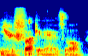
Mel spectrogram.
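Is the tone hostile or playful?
playful. It is said in a warm, joking tone. The speaker means it as friendly teasing. "if I was patting you on the back after we did something funny"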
